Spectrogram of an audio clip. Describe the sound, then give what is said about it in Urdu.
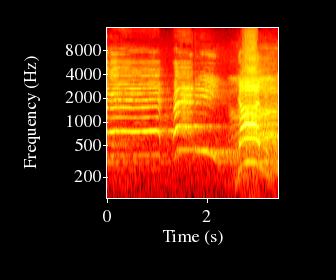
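Crowd at a religious gathering shouting a religious slogan in unison, a few loud, drawn-out voiced phrases, the last one the loudest. “نعرہ تو کوئی لگا دو ایک”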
